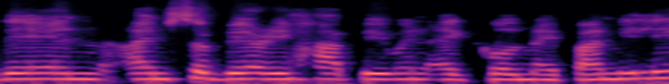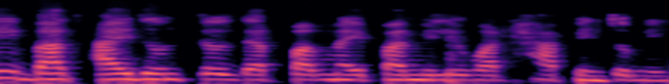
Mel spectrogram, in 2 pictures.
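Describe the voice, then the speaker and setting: A woman at medium pitch speaks in a somewhat breathy, monotone, flat way at a fairly quick pace with hardly any pauses. The sound is dry and close with no echo, over a quiet background. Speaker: human trafficking survivor. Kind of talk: testimony. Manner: halting.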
